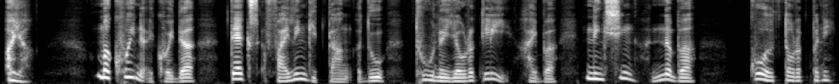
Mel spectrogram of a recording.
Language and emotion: Manipuri, sad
